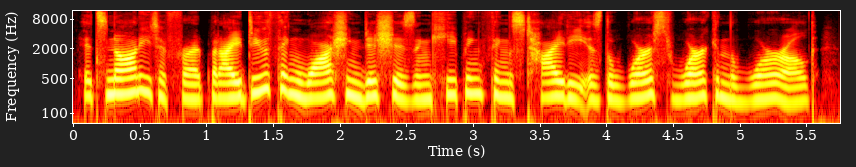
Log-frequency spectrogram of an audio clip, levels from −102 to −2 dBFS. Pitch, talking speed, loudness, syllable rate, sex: 210 Hz, 220 wpm, -17 LUFS, 4.8 syllables/s, female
